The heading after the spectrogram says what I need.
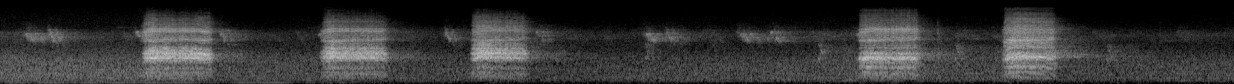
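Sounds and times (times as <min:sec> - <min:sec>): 
rook giving loud grating caws: 0:01.4 - 0:02.5, 0:03.2 - 0:05.8, 0:08.2 - 0:11.4.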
